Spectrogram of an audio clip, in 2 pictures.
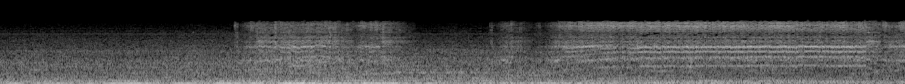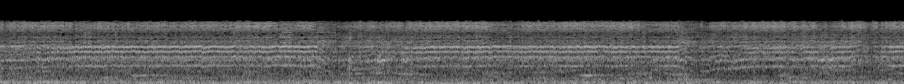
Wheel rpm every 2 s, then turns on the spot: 0, 60, 30, 110, 110, 110, 100, 110, 110.
none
